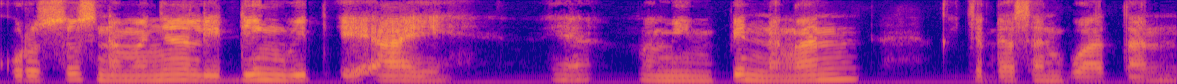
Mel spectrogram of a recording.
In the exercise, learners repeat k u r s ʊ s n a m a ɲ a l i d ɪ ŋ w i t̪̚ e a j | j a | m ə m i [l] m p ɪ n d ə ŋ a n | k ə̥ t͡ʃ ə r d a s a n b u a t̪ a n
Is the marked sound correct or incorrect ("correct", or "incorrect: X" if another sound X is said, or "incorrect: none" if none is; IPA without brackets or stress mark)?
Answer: incorrect: none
